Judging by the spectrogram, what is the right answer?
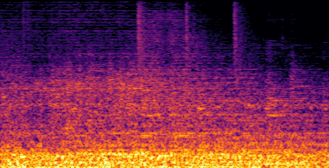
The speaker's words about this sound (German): der Zug raste vorüber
